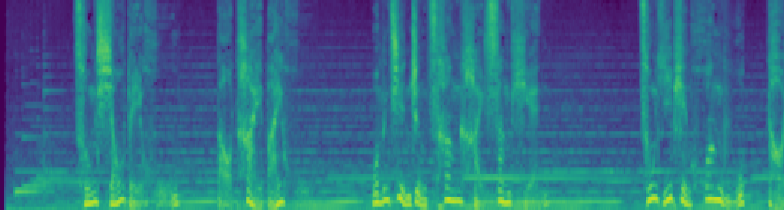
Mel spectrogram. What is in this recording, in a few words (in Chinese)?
男 景区宣传片 磁性抒情; 太白湖; 男190-高端磁性 质感磁性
